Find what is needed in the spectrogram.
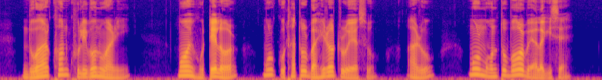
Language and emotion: Assamese, sad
